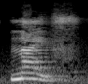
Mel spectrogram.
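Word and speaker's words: knife: नी, नाइफ, नॉट, के होते हुए भी के का साउंड क साइलेंट है।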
